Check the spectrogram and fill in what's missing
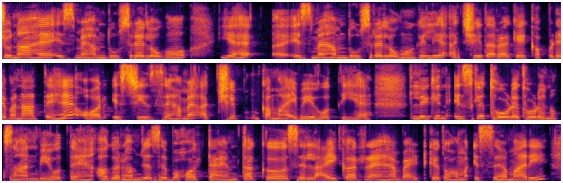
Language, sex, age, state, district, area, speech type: Hindi, female, 30-45, Madhya Pradesh, Jabalpur, urban, spontaneous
